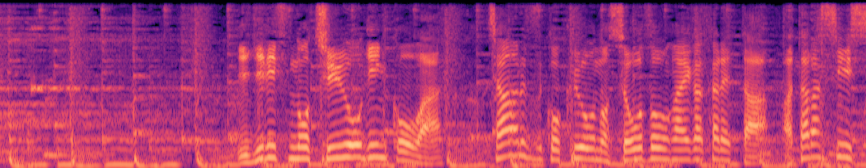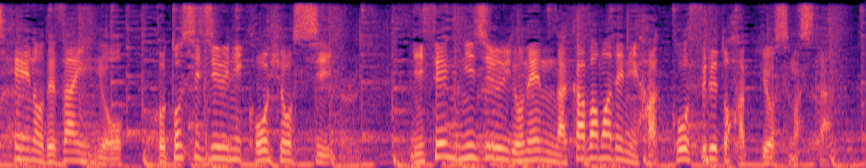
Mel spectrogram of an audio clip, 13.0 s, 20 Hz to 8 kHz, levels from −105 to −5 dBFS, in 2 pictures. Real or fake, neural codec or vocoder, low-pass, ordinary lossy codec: fake; vocoder, 44.1 kHz, 80 mel bands, Vocos; 7.2 kHz; none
